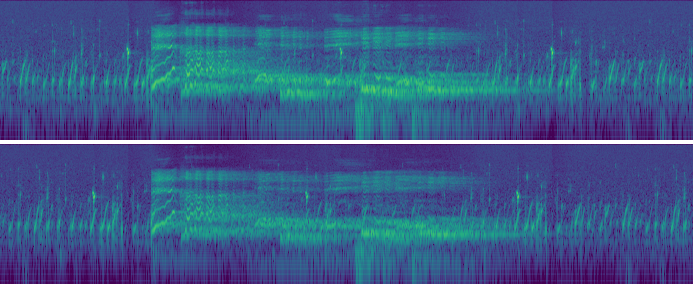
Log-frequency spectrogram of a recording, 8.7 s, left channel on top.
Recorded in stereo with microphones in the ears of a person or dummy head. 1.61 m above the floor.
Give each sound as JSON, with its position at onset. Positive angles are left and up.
{"t": 1.9, "sound": "laughter", "side_deg": 0, "distance_m": 1.4}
